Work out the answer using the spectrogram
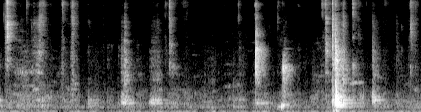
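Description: Close-miked eating sounds: wet chewing, lip smacks and mouth clicks of a man eating saucy fried chicken with his fingers, coming in irregular short smacks, the loudest about three-quarters of the way through.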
